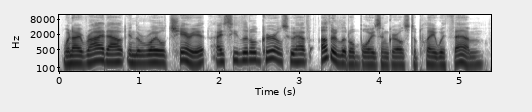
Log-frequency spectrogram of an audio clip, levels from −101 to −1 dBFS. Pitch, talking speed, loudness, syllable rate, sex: 160 Hz, 255 wpm, -17 LUFS, 5.3 syllables/s, male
